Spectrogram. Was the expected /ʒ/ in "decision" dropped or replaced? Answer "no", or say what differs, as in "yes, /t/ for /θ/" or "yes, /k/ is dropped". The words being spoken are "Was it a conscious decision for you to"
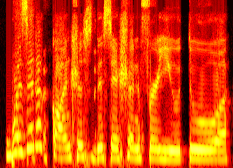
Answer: yes, /ʃ/ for /ʒ/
